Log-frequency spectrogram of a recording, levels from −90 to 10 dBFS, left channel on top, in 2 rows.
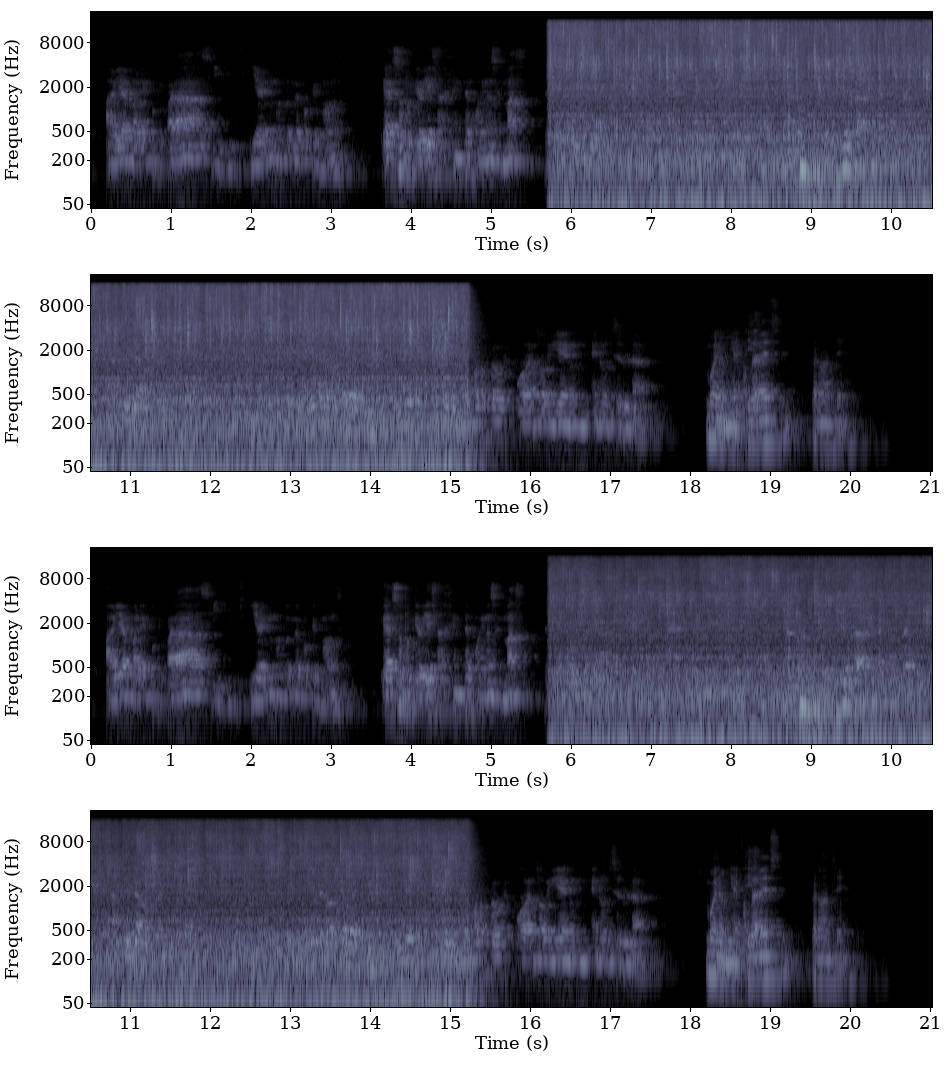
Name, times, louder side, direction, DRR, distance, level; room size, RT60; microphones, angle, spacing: voice 1, 0.2-3.1 3.6-5.4 5.8-6.5 7.1-11.6 12.5-14.6 14.9-17.4 18.3-18.9, equal, 90° right, -2 dB, 2.3 m, -48 dB
sound 1, 5.7-15.2, left 5 dB, 35° left, 0.5 m, -38 dB
voice 2, 8.7-9.4 11.1-11.3 11.6-12.0 18.2-19.2 19.5-20.0, right 1 dB, 40° right, 5 dB, 0.8 m, -49 dB
5.8 x 3.8 x 4.6 m, 0.64 s
head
